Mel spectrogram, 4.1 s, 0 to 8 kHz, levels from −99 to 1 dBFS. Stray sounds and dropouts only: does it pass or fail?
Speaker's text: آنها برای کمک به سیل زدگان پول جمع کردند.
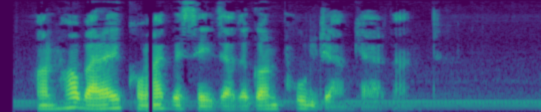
fail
